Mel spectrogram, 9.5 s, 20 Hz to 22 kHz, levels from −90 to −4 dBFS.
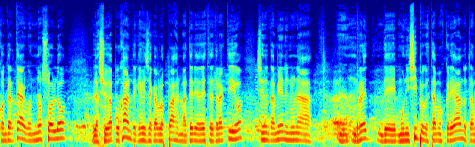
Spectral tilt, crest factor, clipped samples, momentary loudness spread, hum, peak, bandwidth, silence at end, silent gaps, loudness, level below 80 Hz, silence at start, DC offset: -6.5 dB/octave; 16 dB; under 0.1%; 5 LU; none; 0 dBFS; 16.5 kHz; 0 s; none; -17 LUFS; -38 dBFS; 0 s; under 0.1%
